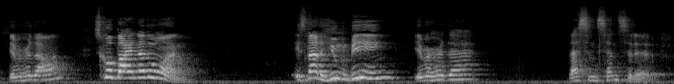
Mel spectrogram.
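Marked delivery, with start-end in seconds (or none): 0.9-4.0 high-pitched, louder mock dismissal; dismissive friend. Insensitive friend about a dead pet, dismissive. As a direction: play the callous friend, voice shooting up.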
